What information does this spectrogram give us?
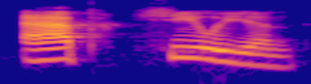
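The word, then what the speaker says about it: aphelion: That's a point called I don't have it on the diagram, but I'll spell it out for you. It's it's a point called app helion.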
